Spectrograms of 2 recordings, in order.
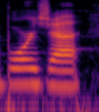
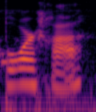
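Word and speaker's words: Borja: I decided on Boura and I'm just sticking with it. When if this game took place in Spain, it would definitely be Borha, but I've been really inconsistent about pronouncing Cathy's last name.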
